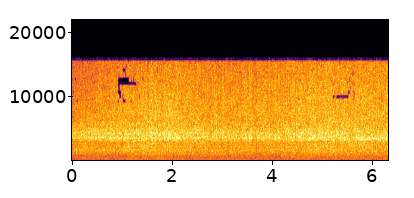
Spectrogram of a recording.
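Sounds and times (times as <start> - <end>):
Falcon 9 rocket engines roaring at liftoff: 0.0 - 6.3.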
